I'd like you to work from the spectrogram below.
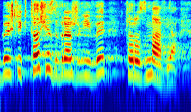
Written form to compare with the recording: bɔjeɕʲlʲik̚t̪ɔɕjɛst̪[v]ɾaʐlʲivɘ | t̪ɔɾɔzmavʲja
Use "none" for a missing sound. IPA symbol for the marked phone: v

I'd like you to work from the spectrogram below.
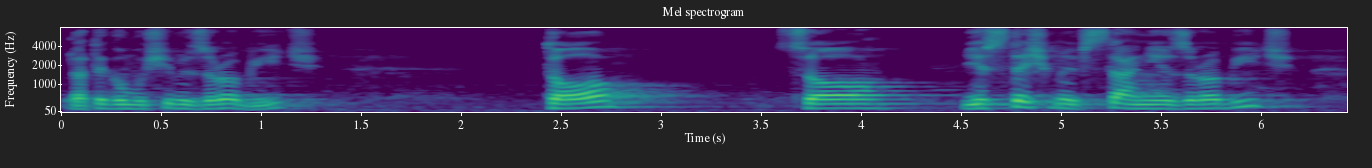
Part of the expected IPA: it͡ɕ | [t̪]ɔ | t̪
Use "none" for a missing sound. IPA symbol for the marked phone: t̪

